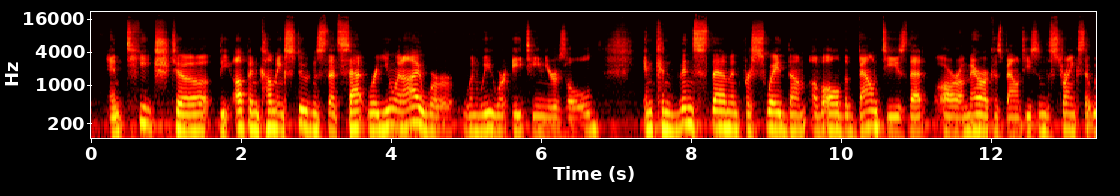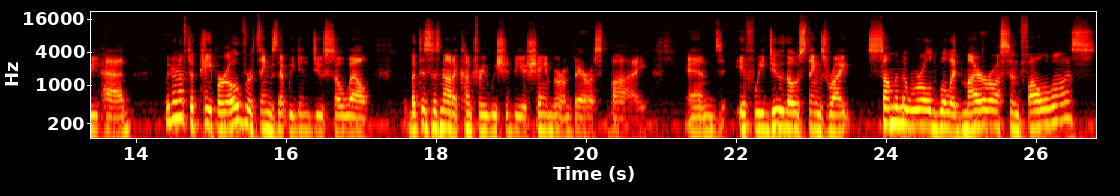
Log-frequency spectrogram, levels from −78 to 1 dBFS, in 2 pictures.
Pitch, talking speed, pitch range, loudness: 155 Hz, 190 wpm, 145-170 Hz, -24 LUFS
